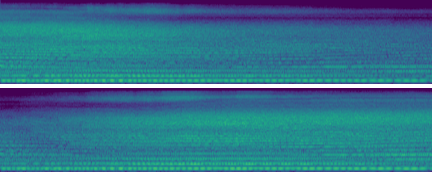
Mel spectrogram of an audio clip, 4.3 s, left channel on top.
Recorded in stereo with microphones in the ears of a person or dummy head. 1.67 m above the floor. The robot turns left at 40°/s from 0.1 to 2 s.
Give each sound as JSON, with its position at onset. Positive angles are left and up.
{"t": 0.0, "sound": "a drone", "side_deg": 75}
